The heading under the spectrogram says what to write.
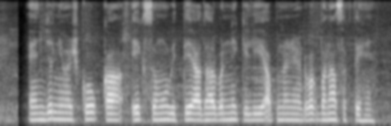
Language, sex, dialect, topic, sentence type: Hindi, male, Hindustani Malvi Khadi Boli, banking, statement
